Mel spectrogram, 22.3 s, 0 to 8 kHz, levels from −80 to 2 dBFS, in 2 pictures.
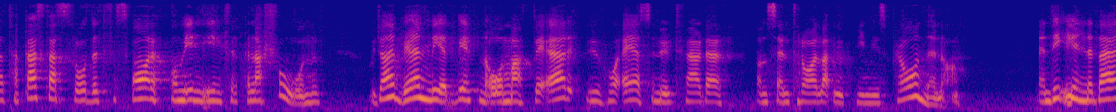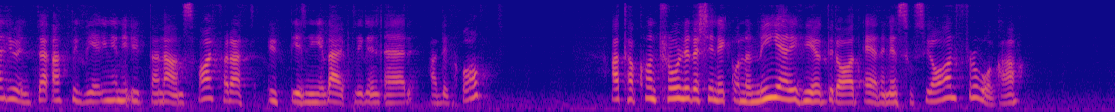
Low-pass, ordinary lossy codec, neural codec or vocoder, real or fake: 7.2 kHz; AAC, 48 kbps; codec, 16 kHz, 1 kbps, FunCodec, trained on LibriTTS, 50 frames a second; fake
